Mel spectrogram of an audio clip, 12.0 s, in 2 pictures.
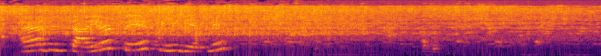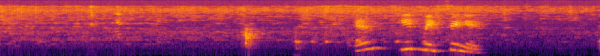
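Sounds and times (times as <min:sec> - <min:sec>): onion paste sizzling in oil: 0:00.0 - 0:12.0
spoon stirring and scraping: 0:08.4 - 0:10.2.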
